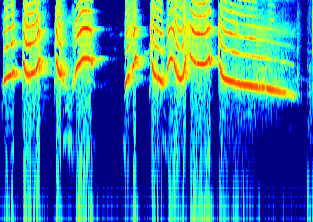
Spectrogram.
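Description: A loud human whistle in Silbo Gomero, the whistled language of the island of La Gomera, whistling the phrase 'Catástrofe Ultravioleta': it rises and falls in gliding, warbling phrases with short gaps, ending in one long descending tone. No talking.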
